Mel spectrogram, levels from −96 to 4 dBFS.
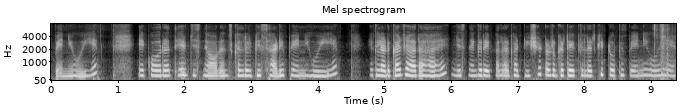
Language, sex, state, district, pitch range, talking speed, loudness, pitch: Hindi, female, Maharashtra, Pune, 270-290 Hz, 205 wpm, -16 LUFS, 280 Hz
